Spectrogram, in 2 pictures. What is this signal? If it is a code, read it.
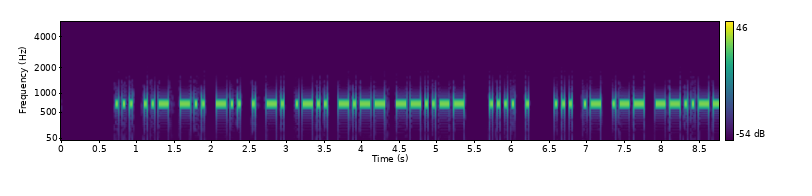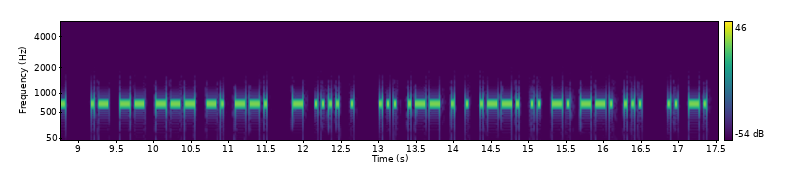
Morse code, heard as a keyed tone, about 25 wpm, 700 Hz. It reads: SUDDENLY, HE SAW, AMONG THE SWEEPINGS IN
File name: Pinocchio / Pinocchio ch5 25 25 ik1hge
